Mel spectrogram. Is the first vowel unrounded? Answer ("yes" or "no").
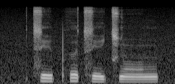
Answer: yes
